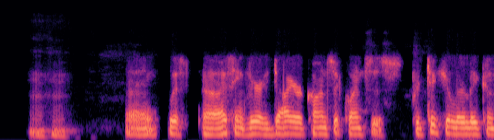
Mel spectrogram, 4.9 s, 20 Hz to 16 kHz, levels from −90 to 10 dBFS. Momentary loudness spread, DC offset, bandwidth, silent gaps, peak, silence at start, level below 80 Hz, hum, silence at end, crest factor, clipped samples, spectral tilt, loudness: 15 LU; under 0.1%; 4.4 kHz; none; -2 dBFS; 0.3 s; -50 dBFS; none; 0 s; 14 dB; under 0.1%; -9.5 dB/octave; -15 LUFS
